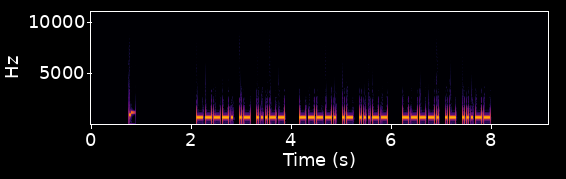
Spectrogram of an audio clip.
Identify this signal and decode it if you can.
Morse code, heard as a keyed tone, about 28 wpm, 700 Hz. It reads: 9A3 9A3 9A3
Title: Callsign Prefixes for Top 25 DXCC - Repeated 3x - 28wpm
